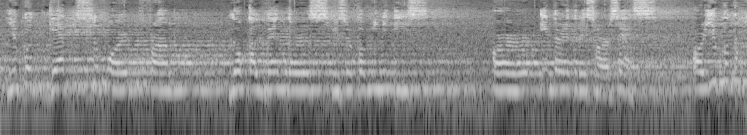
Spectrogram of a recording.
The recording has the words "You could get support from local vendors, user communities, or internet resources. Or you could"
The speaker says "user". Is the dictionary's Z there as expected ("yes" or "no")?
no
